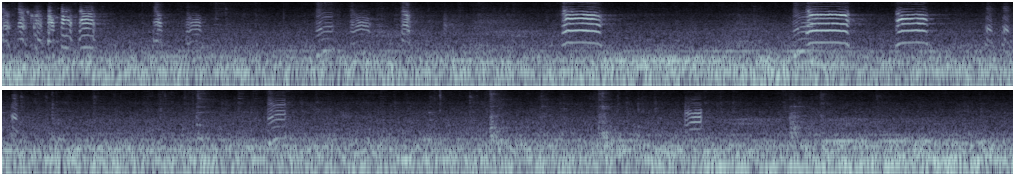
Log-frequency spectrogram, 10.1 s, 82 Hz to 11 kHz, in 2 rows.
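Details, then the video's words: Zebra finches, two adults and their three juvenile babies, a scatter of soft ticking notes with a few loud nasal honks in small groups, against a constant low hum. "Zebra Finch - Jobby and Yongi, and their 3 juvenile babies"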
